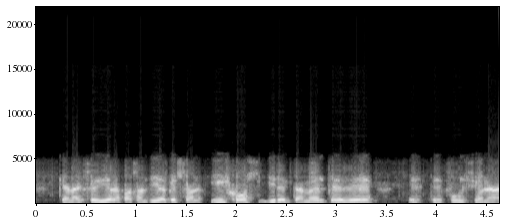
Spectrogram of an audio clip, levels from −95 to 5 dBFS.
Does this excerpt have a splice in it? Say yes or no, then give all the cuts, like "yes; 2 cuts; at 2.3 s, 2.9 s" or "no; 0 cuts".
no; 0 cuts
